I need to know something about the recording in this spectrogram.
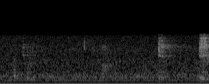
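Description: A few light, irregular clicks and clacks from a wooden toddler activity cube being handled: beads and wooden pieces knocking together, with a louder clack near the end.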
